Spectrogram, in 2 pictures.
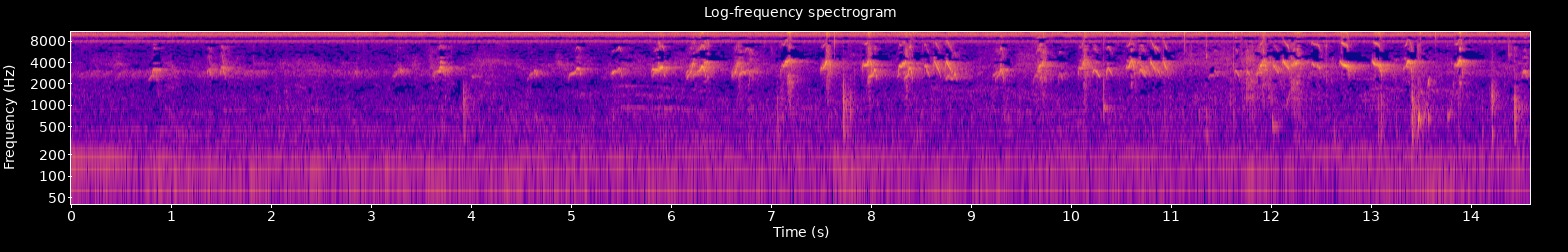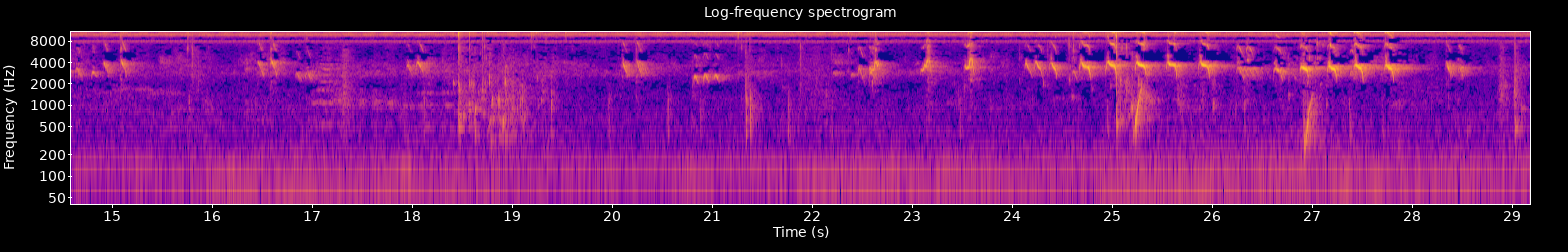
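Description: Ducklings peeping, a run of short high chirps that grows busier and louder in the last few seconds. Water splashes now and then as they paddle and bathe in a basin.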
